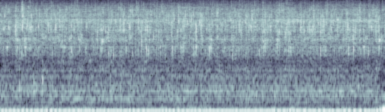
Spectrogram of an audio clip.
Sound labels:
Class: water tap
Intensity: medium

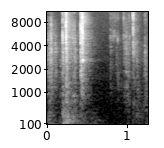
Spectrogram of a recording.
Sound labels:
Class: door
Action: opening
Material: wooden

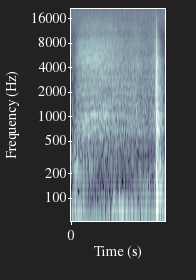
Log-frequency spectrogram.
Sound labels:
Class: drawer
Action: closing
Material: wooden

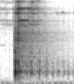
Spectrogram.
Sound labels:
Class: object falling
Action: being thrown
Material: metal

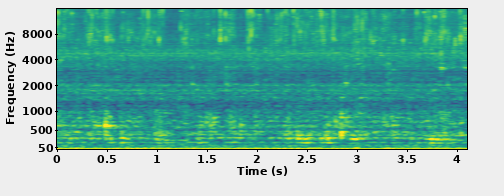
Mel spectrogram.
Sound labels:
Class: water tap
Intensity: low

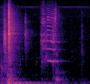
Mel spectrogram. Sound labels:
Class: door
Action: opening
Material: wooden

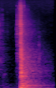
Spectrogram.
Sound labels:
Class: door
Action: closing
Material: wooden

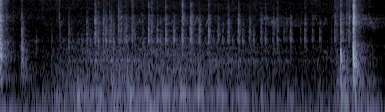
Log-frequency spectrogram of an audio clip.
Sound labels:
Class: window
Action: opening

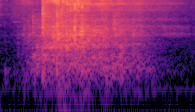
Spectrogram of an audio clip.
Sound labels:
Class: furniture moving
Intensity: high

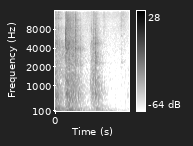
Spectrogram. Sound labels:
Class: window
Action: closing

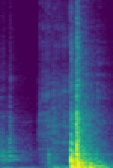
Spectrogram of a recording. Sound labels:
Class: cupboard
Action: closing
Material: wooden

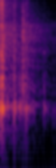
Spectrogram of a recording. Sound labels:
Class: object falling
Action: being thrown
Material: plastic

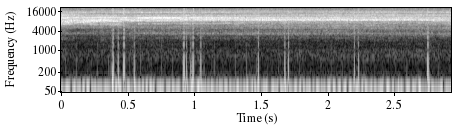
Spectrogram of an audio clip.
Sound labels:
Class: water tap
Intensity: low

